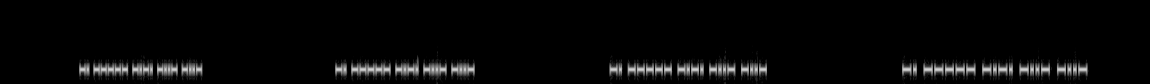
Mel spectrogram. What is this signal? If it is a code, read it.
Morse code, heard as a keyed tone, about 59 wpm, 700 Hz. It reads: N0CXX N0CXX N0CXX N0CXX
